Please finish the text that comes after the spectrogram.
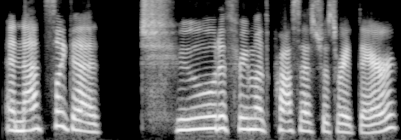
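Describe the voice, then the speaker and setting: A woman's voice: mid-range voice, measured pace, a bit bright, clear, resonant tone, no echo, clean studio sound. A woman in her thirties speaking enthusiastically and emphatically as an interview guest, in a conversational way. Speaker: podcast guest, audio drama writer.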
